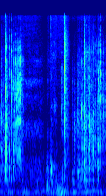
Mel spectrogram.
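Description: Light, irregular clicks and taps of a boxed iPad being handled and lifted: several short knocks of fingers and the box against hands.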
